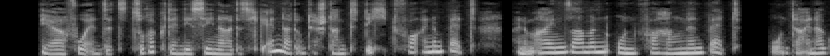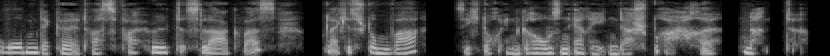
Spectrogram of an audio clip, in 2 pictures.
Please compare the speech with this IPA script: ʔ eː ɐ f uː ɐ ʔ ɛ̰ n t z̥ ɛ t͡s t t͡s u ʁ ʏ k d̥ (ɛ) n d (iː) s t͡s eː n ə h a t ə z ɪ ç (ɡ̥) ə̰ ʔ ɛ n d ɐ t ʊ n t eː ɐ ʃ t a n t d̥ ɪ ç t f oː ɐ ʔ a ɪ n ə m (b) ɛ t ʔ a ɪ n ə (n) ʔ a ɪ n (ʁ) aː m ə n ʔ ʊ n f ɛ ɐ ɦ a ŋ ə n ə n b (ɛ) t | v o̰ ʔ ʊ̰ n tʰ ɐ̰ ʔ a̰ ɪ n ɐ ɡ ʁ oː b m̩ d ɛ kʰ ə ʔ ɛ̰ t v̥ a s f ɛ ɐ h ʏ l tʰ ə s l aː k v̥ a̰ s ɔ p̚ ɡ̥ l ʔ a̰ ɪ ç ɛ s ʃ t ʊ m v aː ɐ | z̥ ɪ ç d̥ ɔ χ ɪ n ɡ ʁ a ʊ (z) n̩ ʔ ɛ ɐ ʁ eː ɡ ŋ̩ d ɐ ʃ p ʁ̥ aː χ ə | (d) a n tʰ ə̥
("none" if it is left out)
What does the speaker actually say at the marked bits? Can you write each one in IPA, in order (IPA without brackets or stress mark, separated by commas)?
ɛ, iː, ɡ̥, b, m, z, ɛ, z, n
